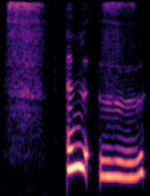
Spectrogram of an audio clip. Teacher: you will notice that they are said in the exact same place in the mouth. The only difference between them is one of the sounds the voice is on and one of the sounds the voice is off.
